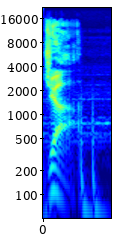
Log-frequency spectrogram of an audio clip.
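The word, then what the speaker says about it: já: Hello is pronounced halo, thank you is tak, yes is ja, no is nei, and goodbye is segdu bless.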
